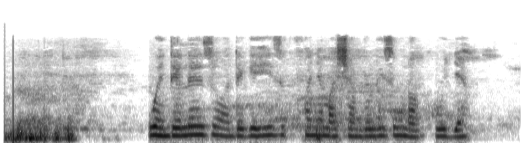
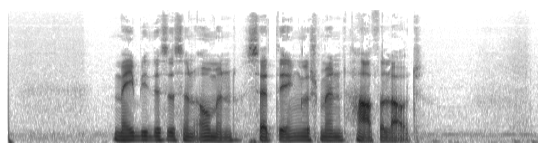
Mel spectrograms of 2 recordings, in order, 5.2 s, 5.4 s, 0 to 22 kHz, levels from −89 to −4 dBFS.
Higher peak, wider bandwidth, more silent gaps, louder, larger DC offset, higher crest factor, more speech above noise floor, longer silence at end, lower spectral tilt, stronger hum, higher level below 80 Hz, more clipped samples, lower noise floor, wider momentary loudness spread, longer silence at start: about the same, -2 dBFS vs 0 dBFS; second, 8 kHz vs 15 kHz; neither; first, -19 LUFS vs -22 LUFS; neither; about the same, 18 dB vs 22 dB; about the same, 33 dB vs 31 dB; first, 0.5 s vs 0.05 s; about the same, -6.5 dB/octave vs -6 dB/octave; neither; about the same, -46 dBFS vs -44 dBFS; neither; about the same, -52 dBFS vs -52 dBFS; about the same, 9 LU vs 8 LU; about the same, 0.05 s vs 0.1 s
